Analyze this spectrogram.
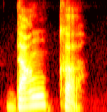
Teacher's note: your n is pronounced a little bit like an ng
